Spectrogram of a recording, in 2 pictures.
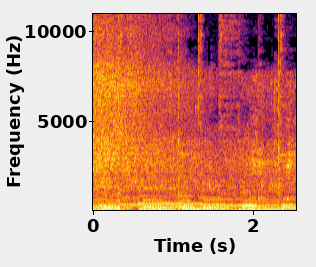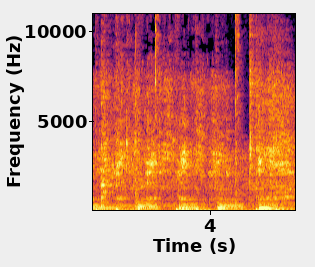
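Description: Thinned flour and cornflour batter hitting hot gravy in a pan for a green banana kofta curry, a loud close sizzle with a rhythmic, repeated clatter of a spoon stirring and scraping the pan.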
